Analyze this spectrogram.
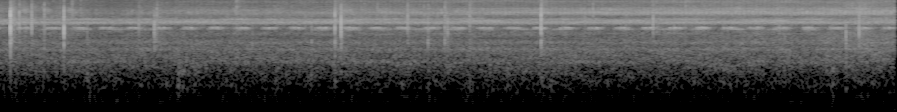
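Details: Bonfire and insect voices together: a sustained high, pulsing insect trill underlies frequent sharp wood crackles and pops scattered irregularly through the clip.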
